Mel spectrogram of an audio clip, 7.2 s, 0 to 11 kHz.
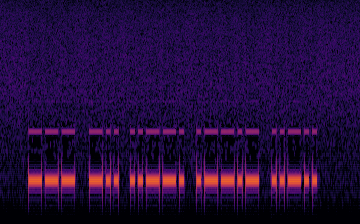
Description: Morse code (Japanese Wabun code), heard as a keyed tone, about 15 wpm, 510 Hz. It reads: レポート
